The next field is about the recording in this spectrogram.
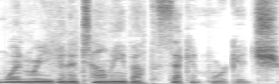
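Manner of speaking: low, soft, quick, calm, menacing tone.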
